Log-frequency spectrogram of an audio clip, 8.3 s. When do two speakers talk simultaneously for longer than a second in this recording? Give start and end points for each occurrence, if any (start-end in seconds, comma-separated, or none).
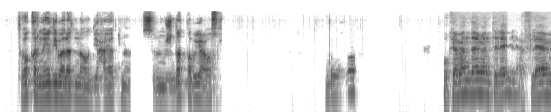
none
